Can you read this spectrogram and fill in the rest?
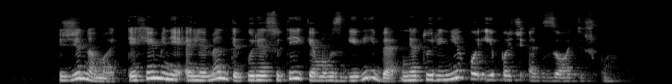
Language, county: Lithuanian, Vilnius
